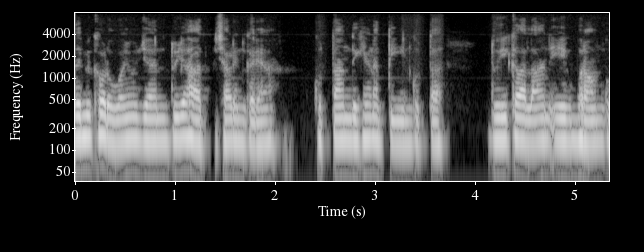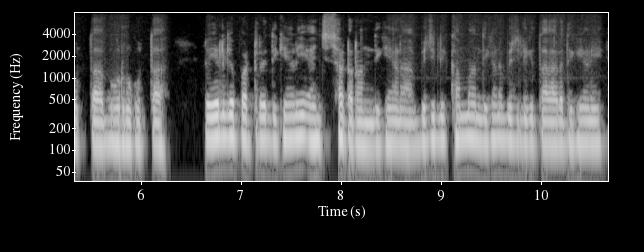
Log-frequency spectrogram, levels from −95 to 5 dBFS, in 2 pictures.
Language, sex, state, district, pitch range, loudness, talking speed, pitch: Hindi, male, Uttarakhand, Tehri Garhwal, 125-140 Hz, -17 LUFS, 185 wpm, 135 Hz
